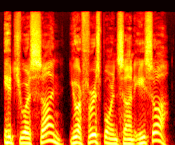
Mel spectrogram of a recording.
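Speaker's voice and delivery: urgent self-identification, loud and high; insistent reply. A narrator's reading. Son insists who he is.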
